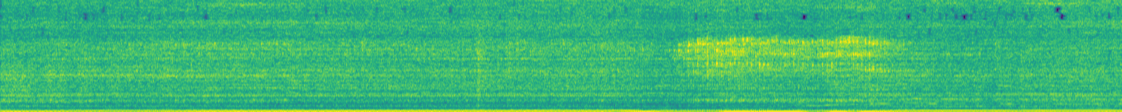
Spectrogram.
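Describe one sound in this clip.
A small tractor engine chugs steadily nearby, its pitch dipping and surging as it revs.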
